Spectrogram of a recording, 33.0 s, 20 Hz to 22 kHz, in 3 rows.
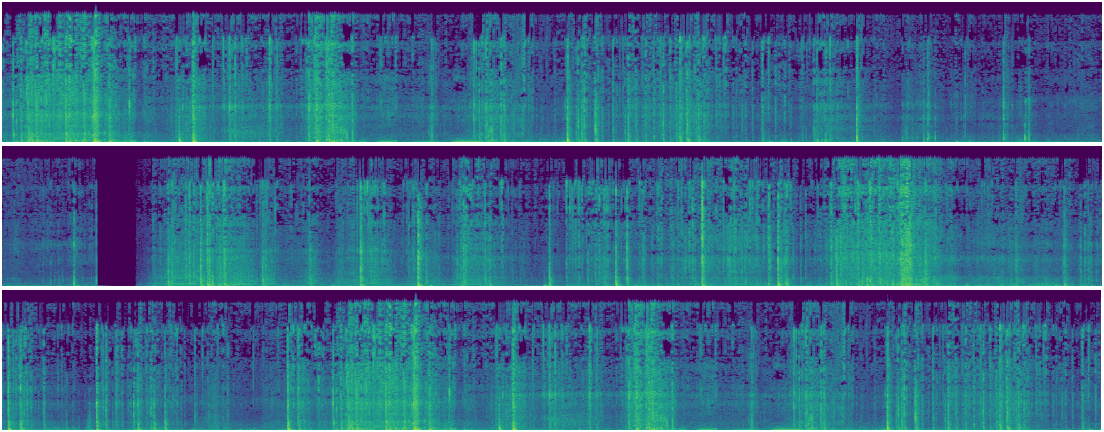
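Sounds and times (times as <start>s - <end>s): ice cracking: 12.6s - 32.9s.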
